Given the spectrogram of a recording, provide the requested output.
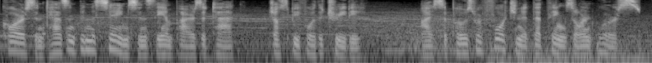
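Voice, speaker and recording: A woman's voice: a bass voice, brisk, music in the background. A woman acting a stern middle-aged female general in a video game, clipped, formal and authoritative. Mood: brisk, commanding. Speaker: military commander. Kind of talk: scripted game dialogue.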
